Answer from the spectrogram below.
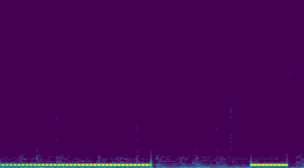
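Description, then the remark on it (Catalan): A telephone tone for a disconnected number in Kashmir, India, after phone lines to the region were cut: a steady, clear electronic hum lasting about a second, a short pause, then a briefer repeat of the same tone, with no voices. “The number you have called has been temporarily disconnected.”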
